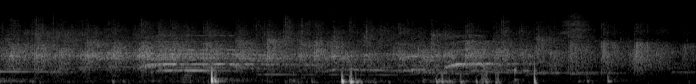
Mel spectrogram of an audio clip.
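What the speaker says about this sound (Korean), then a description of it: "각자의 처소에서 큰 박수로 모시겠습니다" Sparse applause from a small church congregation in a large hall, soft scattered clapping with a few sharper claps standing out, fairly distant and continuing for several seconds.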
